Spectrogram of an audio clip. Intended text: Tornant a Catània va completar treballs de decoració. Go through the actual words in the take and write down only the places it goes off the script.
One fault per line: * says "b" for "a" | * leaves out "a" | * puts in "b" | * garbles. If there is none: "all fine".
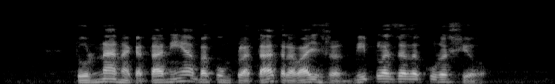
* puts in "rendibles"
